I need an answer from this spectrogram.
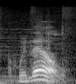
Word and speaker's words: Quinnell: Anywho, another comment from Euphoric saying that my last name, Quinnell, is totally pronounced with the emphasis on the L. If it was spelled with one L at the end, I'd say otherwise. But it is not. It's 2 L's, so it's Quinnell.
